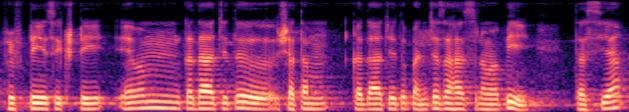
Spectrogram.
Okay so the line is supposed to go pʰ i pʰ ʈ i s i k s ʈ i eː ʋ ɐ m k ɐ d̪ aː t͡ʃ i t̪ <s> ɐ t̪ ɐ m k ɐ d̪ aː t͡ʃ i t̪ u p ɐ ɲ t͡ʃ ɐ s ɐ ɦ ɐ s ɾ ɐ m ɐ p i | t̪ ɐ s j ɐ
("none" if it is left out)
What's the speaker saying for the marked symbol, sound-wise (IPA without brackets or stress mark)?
ʃ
